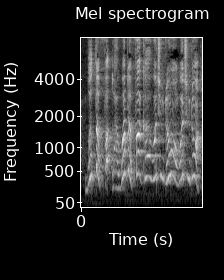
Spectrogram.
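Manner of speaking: high-pitched mock startled man; startled retort. Man yanked by his shirt, mock startled. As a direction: imitate a man caught off guard. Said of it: "turned around like he seen a ghost".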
